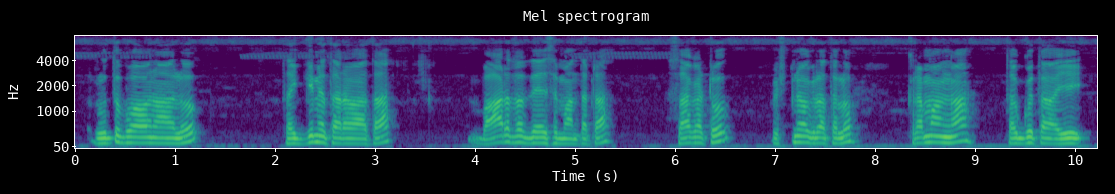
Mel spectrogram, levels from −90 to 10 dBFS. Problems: constant background noise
